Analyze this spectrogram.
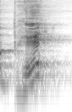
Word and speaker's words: เผ็ด: ส่วน สูง พระ นะ ครับ อืม อ่าน ว่า เผ็ด ๆ ๆ นะ ครับ แหม่ อัน ว่า เพลง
